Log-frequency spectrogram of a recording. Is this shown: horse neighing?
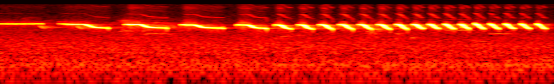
no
